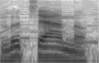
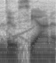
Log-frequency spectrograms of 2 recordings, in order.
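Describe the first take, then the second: First: The name is said with an Italian pronunciation. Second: The name is said with an English pronunciation. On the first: The speaker calls it right. "it's Italian" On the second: The speaker calls it wrong. "couldn't wrap his head around Italian pronunciation"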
